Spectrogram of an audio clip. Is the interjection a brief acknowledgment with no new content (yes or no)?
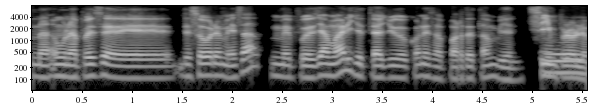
no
